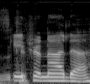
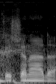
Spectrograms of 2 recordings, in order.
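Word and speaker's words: Kaytranada: Is that what how's his name pronounced? Kitranada. Kitranada.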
